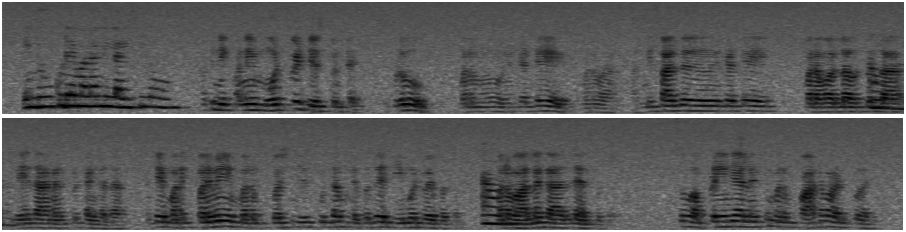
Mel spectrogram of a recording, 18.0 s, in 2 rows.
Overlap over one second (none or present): none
